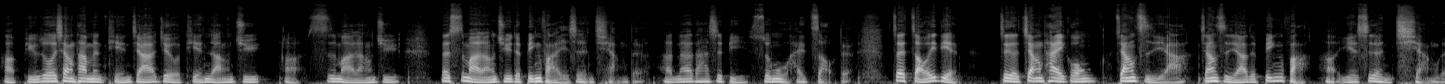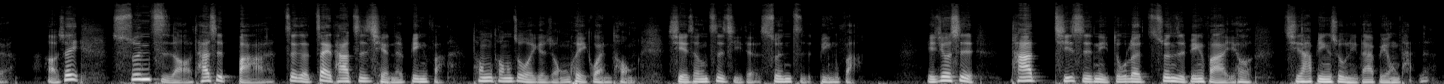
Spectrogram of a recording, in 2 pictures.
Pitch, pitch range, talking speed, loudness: 120 Hz, 105-140 Hz, 270 characters per minute, -20 LUFS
